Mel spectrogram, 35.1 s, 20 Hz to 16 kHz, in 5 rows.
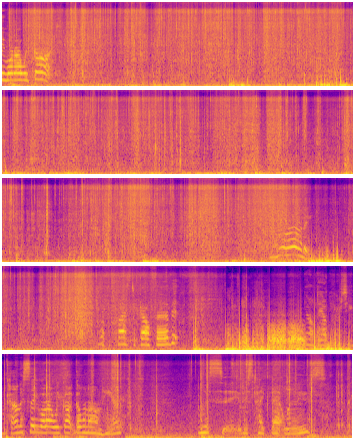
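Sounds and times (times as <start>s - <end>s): dull handling thumps: 0.0s - 23.0s, 24.6s - 28.4s
plastic wrapping crinkling: 0.0s - 27.1s, 28.1s - 35.0s.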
